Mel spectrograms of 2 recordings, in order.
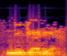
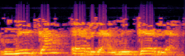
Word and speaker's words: Nigeria: Nigeria.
